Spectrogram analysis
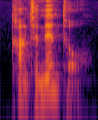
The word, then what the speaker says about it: continental: on the first syllable continental secondary stress on the first syllable and then primary stress on the third syllable modify now modify actually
